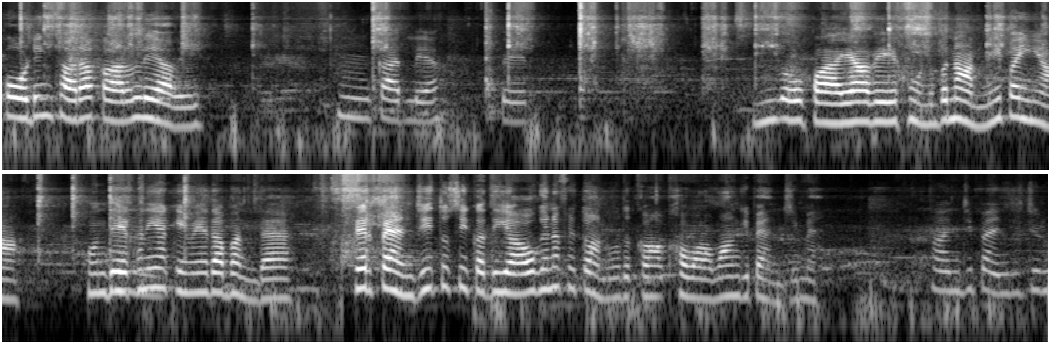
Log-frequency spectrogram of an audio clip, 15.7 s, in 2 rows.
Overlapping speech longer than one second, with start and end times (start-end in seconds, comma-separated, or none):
none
